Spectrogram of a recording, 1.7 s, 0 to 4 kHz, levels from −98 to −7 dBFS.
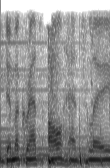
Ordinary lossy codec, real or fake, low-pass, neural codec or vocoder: MP3, 32 kbps; real; 3.6 kHz; none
